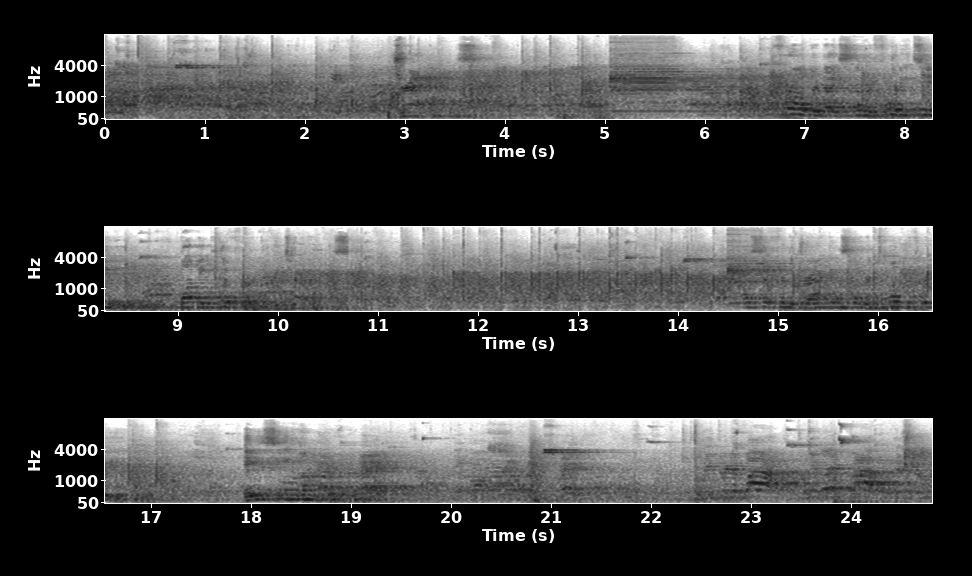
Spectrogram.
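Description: A crowd murmurs and cheers throughout a large echoing gym.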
